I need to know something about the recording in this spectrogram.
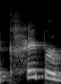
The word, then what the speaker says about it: Kuiper: meteoroids dwarf planets the kuiper belt and the oort cloud so here's a cartoon of our solar system remember that the kuiper belt which rhymes with viper is a region of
